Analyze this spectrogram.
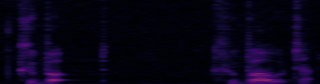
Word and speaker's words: Kubota: Kubota.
